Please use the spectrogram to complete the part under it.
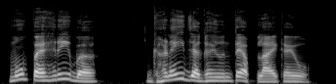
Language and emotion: Sindhi, neutral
